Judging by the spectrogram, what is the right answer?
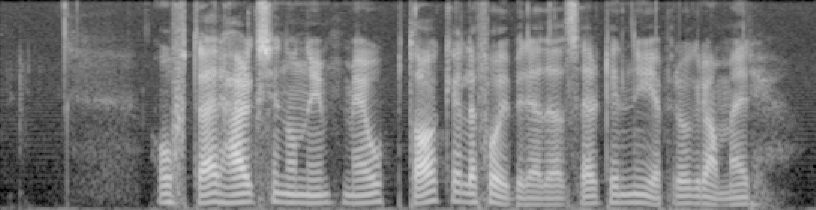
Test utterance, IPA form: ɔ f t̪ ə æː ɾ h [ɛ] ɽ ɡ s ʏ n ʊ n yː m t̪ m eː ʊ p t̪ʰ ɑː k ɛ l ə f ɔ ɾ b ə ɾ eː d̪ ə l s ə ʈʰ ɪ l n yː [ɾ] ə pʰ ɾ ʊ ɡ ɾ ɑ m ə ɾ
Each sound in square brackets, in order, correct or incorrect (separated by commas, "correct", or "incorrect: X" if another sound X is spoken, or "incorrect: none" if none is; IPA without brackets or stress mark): incorrect: æ, incorrect: none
